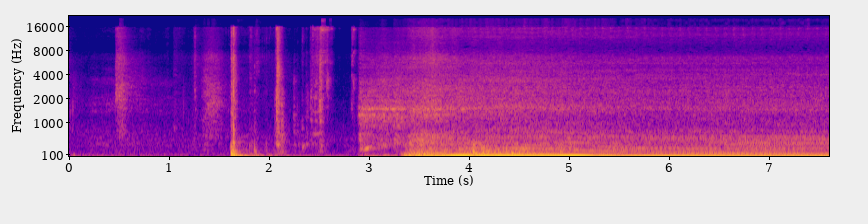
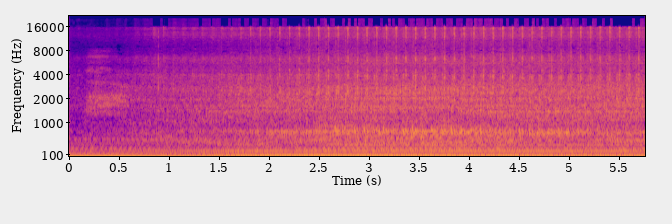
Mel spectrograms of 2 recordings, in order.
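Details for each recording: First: Alfa Romeo 145 Cloverleaf under restoration, some wiring and a vacuum pipe just refitted, start: few clicks, engine catches promptly into firm, even idle, no stumble; a top-end tick was later found to be a sticking hydraulic lifter. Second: Alfa Romeo 145 Cloverleaf, restarted at idle: fast, light, even ticking from the top end over the hum, a sticking hydraulic lifter that went quiet once warmed up.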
